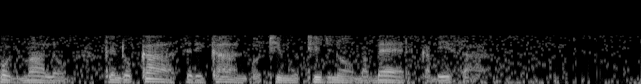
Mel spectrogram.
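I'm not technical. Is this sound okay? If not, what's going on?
No. The whole clip has overdone noise removal. A cleanup tool set too strong has stripped out the background noise, and it took quiet parts of the voice with it. The near-silent background has twinkling specks.

Near the end, from 5.7 to 6.0 seconds, there is packet loss filled with silence. Small pieces of the audio never arrived, and silence was played instead. You hear short holes, the longest about 60 ms, with hard edges. This fits lost packets of about 30 ms each.

The narrow telephone sound, with nothing above 4 kHz, is simply how phone lines carry audio.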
